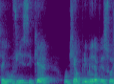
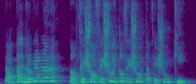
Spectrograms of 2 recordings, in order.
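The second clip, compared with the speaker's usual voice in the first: conversa apressada imitada; 11 semitones higher than usual. Retold or imitated. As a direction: chatter de deboche bem mais agudo. (imitação debochada de conversa de aplicativo, bem mais aguda)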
